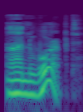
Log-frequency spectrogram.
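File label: "unwarped", English, British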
